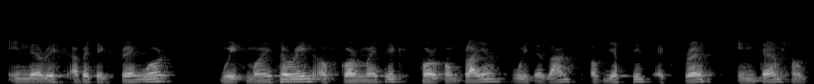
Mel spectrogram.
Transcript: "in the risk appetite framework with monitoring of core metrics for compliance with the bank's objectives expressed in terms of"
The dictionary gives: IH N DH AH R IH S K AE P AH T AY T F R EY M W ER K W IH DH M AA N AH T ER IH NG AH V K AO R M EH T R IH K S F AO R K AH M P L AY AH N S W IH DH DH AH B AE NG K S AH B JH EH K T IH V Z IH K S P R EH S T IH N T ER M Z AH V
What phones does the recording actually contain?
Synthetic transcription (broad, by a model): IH N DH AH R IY S K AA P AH T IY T F R EY M W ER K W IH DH M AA N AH T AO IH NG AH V K AO R M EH T R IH K F AO R K AH M P L AY AH N S W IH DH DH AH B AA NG K S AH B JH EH K T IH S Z IH K S P R EH S T IH N T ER M S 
